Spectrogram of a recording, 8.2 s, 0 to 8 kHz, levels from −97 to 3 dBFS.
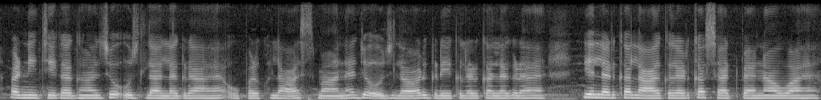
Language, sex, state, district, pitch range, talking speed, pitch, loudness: Hindi, female, Bihar, Araria, 190-205 Hz, 240 wpm, 195 Hz, -24 LUFS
